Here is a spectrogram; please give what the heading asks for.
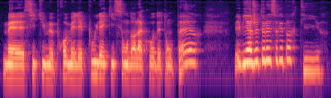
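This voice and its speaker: A man's voice: fairly low pitch, expressive, measured pace, a little mellow. A man voicing a sly male fox from a fairy tale, bargaining in a wheedling, swooping manner.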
